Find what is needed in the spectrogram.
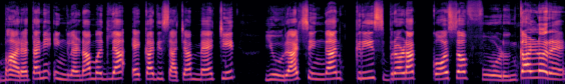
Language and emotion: Goan Konkani, happy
